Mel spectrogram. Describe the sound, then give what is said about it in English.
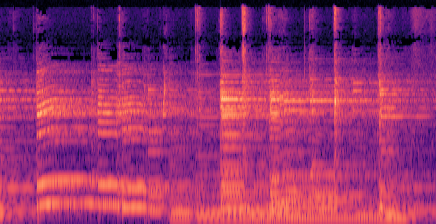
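A sustained, distorted instrument plays chords and notes with a plate reverb applied, giving a smooth, shimmering wash that lets each note ring out and blend into the next; no voices. “Plate.”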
